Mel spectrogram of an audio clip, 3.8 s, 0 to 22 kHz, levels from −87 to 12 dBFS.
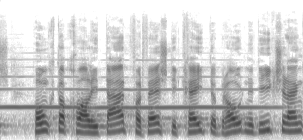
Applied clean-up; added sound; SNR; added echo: none; Wind instrument, woodwind instrument; 12 dB; none.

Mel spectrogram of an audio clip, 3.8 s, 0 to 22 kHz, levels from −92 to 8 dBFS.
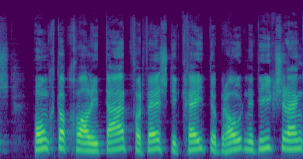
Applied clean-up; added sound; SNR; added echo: neural mask model DeepFilterNet 3.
